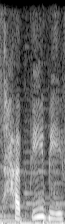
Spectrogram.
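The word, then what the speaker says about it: حبيبي: you've definitely heard before Habibi so to ly pronounce this word you need to make a very hard H sound like like you have eaten something really spicy so it's Habi which means my love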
